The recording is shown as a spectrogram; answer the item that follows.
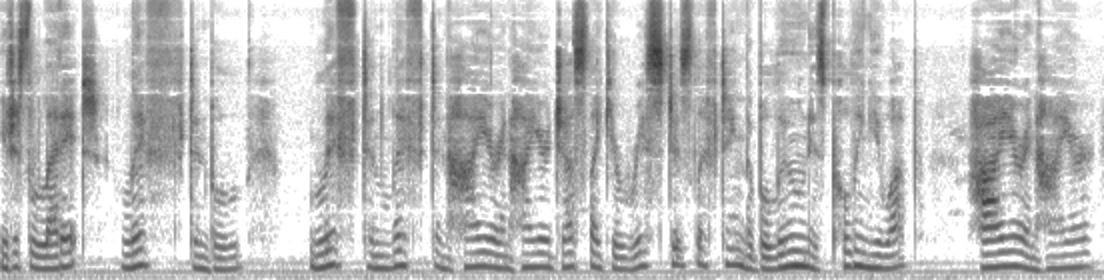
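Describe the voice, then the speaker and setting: A woman with a fairly low pitch talks at a fairly slow pace in a calm, somewhat breathy voice. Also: ordinary pitch variation. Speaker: voice actress and hypnotherapist. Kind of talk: guided relaxation imagery. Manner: slow, soft-spoken, calm.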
